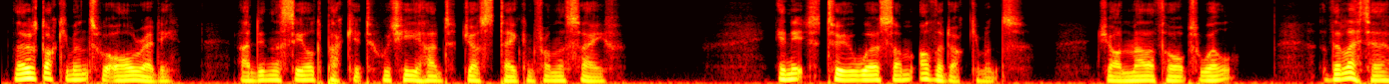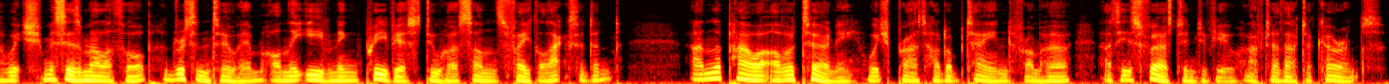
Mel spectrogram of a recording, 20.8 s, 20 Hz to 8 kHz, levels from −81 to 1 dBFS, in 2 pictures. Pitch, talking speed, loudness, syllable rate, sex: 110 Hz, 180 wpm, -20 LUFS, 6.0 syllables/s, male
